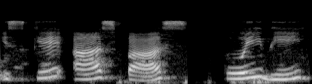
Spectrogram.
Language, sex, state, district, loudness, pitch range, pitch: Hindi, female, Bihar, West Champaran, -15 LUFS, 245-300 Hz, 265 Hz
